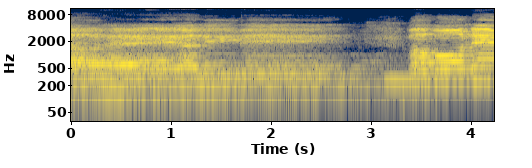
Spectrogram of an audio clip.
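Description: A man chanting a devotional verse through a microphone and PA, holding long sustained notes. His voice fades and breaks off about three seconds in, then comes back strongly near the end.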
